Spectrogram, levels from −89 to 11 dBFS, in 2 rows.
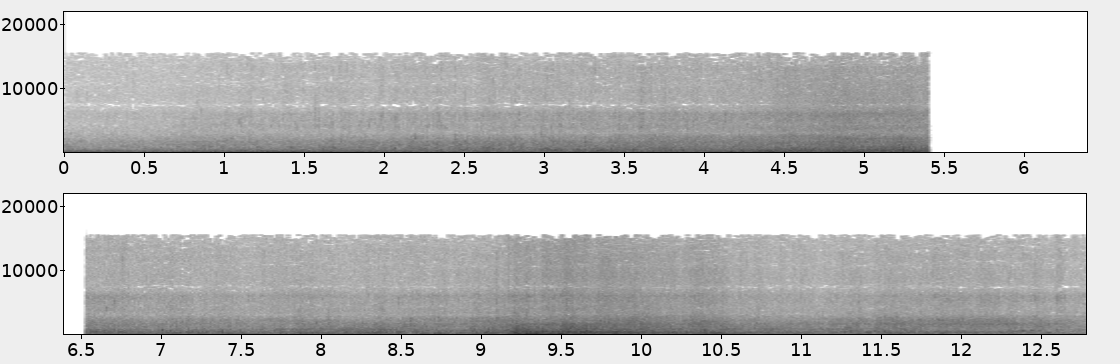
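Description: A recording of sounds cuts out abruptly at 5.39 s and stays silent for about 1.13 s, picking up again at 6.52 s. This is a playback stall, most likely the player running out of data or having its thread blocked, with output going silent until it recovered.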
